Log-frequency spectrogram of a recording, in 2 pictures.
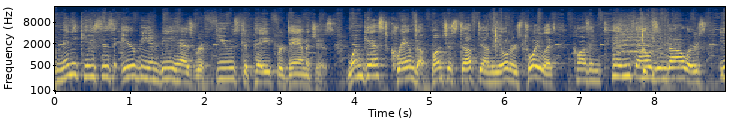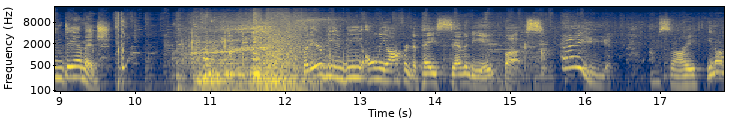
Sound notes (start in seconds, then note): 9.7 plopping; 10.4 flushing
